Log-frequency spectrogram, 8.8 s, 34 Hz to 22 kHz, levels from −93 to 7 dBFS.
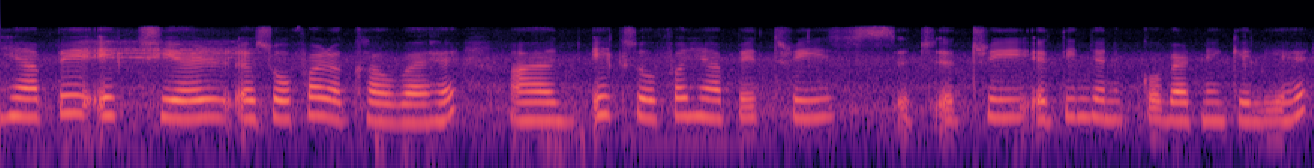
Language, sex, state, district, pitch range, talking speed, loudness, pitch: Hindi, female, Goa, North and South Goa, 215-250 Hz, 150 wpm, -30 LUFS, 235 Hz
